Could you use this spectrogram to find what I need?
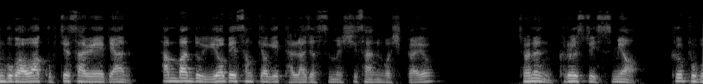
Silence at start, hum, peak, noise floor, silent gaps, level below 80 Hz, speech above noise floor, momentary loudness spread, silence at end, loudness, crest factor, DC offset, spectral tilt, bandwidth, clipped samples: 0 s; none; -10 dBFS; -80 dBFS; none; -60 dBFS; 53 dB; 10 LU; 0 s; -28 LUFS; 18 dB; under 0.1%; -6 dB/octave; 13 kHz; under 0.1%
